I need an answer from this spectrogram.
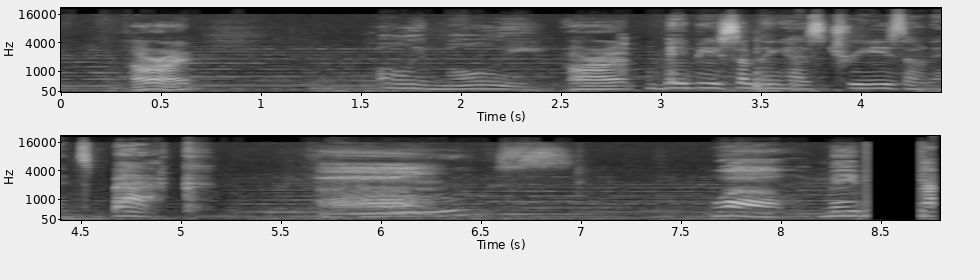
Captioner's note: none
